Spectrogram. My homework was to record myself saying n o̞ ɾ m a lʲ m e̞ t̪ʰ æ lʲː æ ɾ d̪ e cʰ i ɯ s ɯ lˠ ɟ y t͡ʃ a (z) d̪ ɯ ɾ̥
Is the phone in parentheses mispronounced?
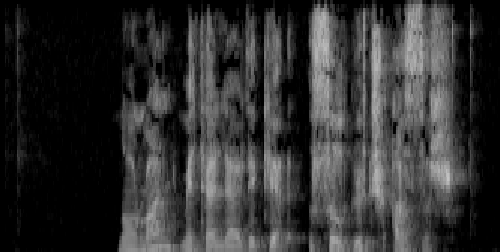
no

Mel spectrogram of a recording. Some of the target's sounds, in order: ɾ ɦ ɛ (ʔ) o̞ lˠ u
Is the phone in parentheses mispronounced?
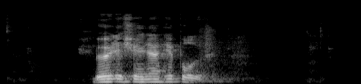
yes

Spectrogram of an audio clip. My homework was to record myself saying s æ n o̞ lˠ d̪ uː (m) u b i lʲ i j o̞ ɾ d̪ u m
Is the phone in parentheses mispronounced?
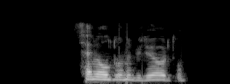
yes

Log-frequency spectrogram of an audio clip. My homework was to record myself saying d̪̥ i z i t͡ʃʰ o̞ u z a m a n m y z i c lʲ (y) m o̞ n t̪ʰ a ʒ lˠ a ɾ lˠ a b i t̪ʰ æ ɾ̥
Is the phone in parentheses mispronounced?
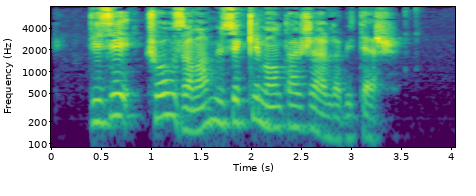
yes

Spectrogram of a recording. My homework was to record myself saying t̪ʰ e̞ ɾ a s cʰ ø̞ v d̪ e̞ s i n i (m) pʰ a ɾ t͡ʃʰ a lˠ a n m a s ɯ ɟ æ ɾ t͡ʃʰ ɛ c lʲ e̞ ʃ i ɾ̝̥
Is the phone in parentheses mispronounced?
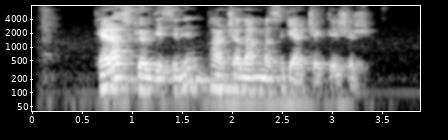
yes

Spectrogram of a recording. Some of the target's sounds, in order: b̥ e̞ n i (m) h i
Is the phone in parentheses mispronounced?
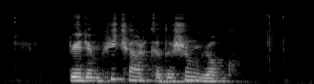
no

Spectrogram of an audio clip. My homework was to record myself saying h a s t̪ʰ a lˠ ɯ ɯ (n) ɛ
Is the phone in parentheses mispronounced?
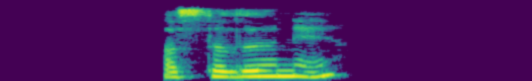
no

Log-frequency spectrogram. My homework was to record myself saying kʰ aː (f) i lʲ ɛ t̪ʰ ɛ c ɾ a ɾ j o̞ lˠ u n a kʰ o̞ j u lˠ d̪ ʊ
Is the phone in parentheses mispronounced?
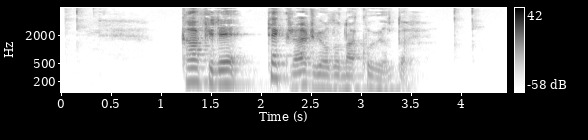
no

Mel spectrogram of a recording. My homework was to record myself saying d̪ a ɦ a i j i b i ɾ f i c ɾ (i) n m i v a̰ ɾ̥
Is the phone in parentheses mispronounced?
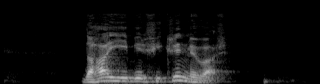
no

